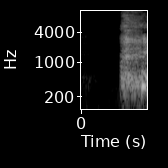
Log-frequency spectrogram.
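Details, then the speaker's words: Cough from a man nearly 53 who is unwell and sniffling, recorded in his garage gym instead of a planned workout. "as I say, this was going to be a workout video, but as you can hear, I am coughing. I'm sniffling."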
